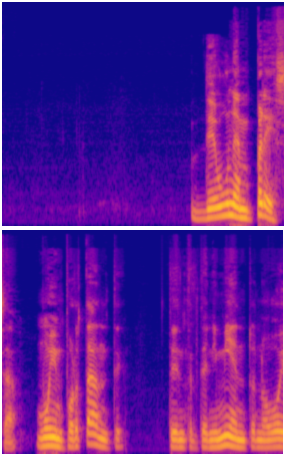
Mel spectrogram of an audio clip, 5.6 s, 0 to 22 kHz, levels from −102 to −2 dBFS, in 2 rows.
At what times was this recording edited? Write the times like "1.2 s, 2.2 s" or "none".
none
